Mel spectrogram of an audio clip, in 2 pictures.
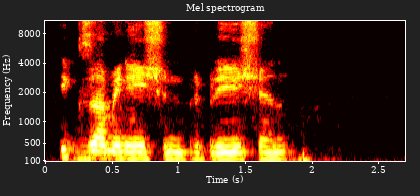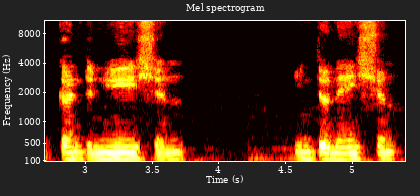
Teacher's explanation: word ending with ion have the primary accent on second syllable from the last second syllable from the last means examination preparation continuation intonation like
